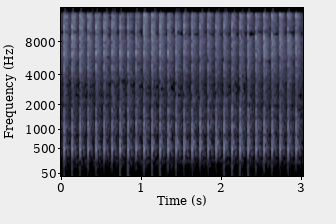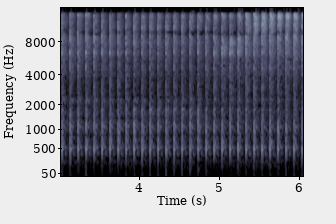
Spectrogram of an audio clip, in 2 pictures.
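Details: Shockwave therapy device giving rapid, very regular sharp clicking pulses, about 200 a minute, along the patellar tendon from the kneecap down to the tibia, treating patellar tendinopathy (front-of-knee pain).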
